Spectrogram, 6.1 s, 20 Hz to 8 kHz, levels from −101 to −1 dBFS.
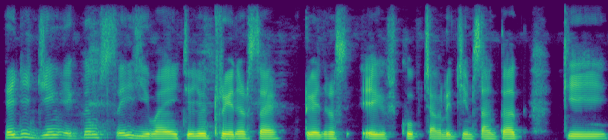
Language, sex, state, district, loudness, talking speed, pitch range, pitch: Marathi, male, Maharashtra, Nagpur, -18 LUFS, 185 wpm, 120-150 Hz, 125 Hz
